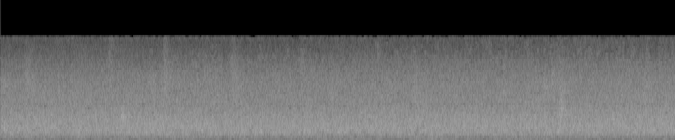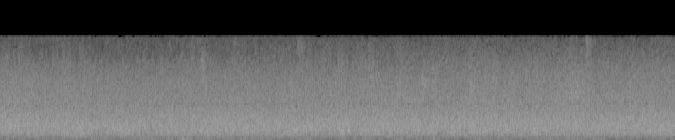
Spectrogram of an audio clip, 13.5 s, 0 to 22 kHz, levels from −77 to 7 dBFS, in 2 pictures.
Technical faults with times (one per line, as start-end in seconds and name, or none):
none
